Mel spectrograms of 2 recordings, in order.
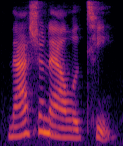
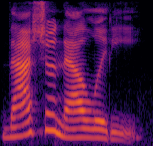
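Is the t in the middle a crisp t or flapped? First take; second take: crisp; flapped. First: The middle t is a crisp t sound. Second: The middle t is flapped like a light r. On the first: "nationality 이라고 발음될 수도 있지만" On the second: "nationality 이렇게 리처럼 발음이 날 수도 있습니다"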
